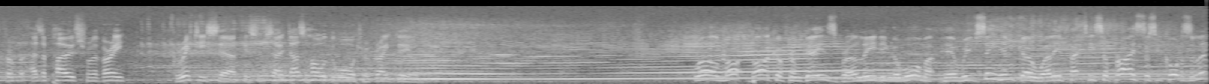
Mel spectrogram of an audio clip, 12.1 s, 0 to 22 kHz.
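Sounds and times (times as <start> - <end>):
racing motorcycle engine revving: 0.0 - 0.6, 1.3 - 12.0.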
